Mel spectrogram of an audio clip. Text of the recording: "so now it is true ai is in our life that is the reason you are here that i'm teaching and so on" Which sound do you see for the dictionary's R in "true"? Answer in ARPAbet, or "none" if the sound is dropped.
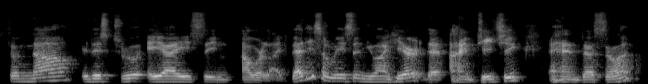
R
